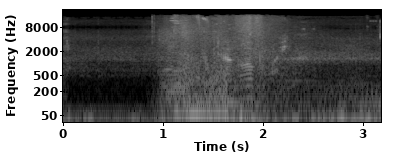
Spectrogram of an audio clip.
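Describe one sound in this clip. A deep whooshing rumble sweeps in and fades.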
